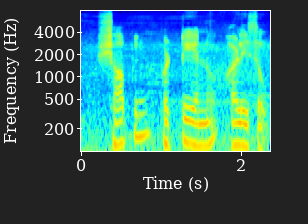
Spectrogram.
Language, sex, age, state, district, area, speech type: Kannada, male, 45-60, Karnataka, Bangalore Urban, rural, read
